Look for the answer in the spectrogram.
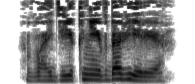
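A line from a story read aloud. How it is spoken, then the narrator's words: Growling woman. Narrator (Russian): рычала женщина, которая меня родила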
